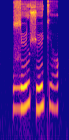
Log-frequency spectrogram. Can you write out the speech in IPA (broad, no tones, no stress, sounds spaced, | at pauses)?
ɮ ø l ʃ ø kʲ ɔ̤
